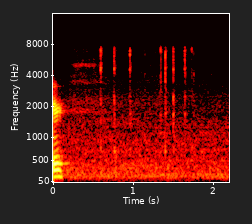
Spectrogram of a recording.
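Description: A few faint, sharp computer mouse clicks over low room hiss: two about half a second in, then a quick run of them near the middle.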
